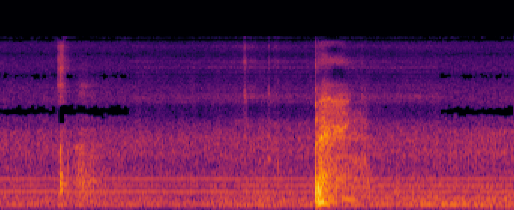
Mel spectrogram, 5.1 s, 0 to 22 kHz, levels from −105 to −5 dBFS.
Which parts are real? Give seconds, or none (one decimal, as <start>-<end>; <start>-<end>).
0.0-1.3; 4.4-5.1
